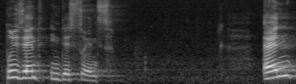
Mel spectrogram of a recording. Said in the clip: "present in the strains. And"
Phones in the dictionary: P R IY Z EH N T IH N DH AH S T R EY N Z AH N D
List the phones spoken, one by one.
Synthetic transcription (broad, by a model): P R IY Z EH N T IH N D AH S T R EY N S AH N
